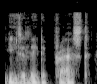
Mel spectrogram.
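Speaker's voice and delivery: usual speaking voice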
